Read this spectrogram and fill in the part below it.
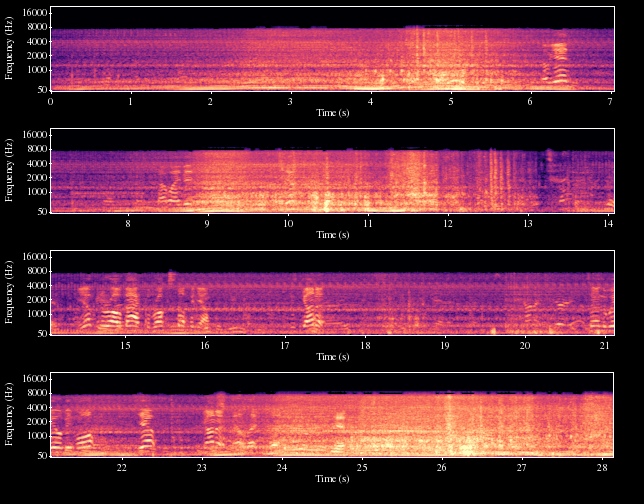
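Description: A small engine revs and strains as a vehicle climbs over rocks.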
